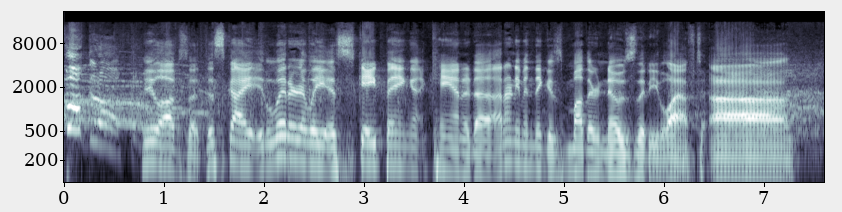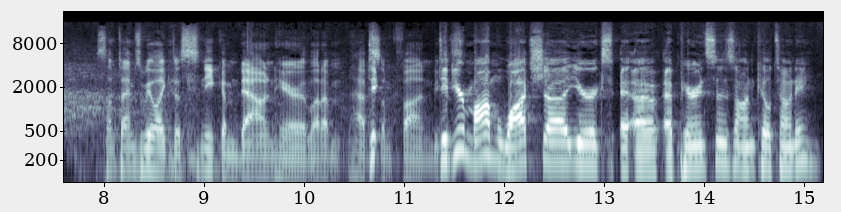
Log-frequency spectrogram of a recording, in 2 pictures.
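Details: Adult male speaker; typical speech.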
